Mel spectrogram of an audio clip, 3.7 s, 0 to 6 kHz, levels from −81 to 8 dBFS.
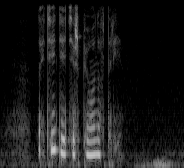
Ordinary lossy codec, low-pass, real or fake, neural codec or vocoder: none; 5.4 kHz; real; none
